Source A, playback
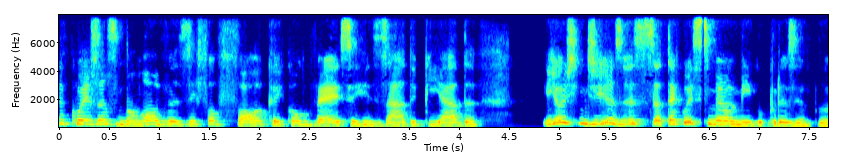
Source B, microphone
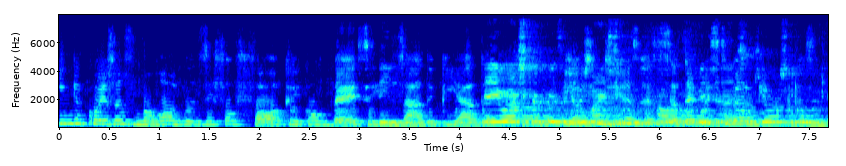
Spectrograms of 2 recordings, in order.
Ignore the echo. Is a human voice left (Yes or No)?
Yes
